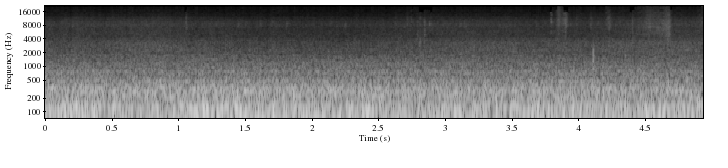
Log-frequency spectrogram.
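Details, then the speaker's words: 2009 Subaru Outback after front wheel bearing hub replacement, coasting in neutral: only even low road rumble and wind, no hum or growl rising with speed; the earlier noise at 45–50+ mph is gone, bearings quiet. "well our wheel bearings are as smooth and quiet as can be and I'm not getting that strange noise"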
